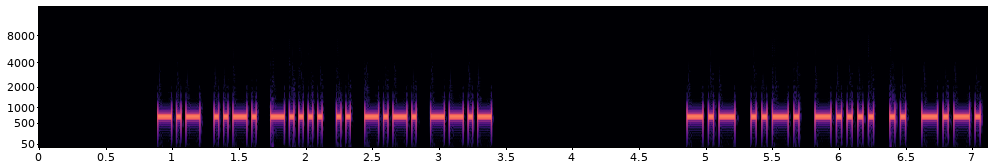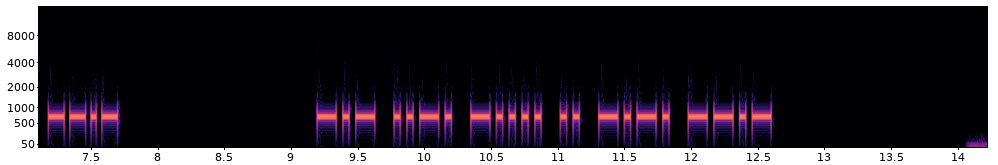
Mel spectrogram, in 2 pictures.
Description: Morse code, heard as a keyed tone, about 28 wpm, 700 Hz. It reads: KF6ICQ KF6ICQ KF6ICQ
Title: Speed Racing - USA Call Signs 25wpm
